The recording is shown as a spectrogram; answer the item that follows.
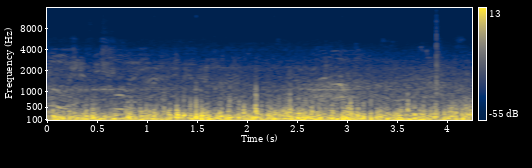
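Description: Distant, indistinct voices over a steady rumble of wind on the microphone, with a single sharp knock near the end.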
